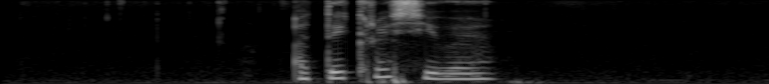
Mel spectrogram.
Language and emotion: Russian, neutral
